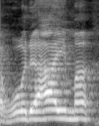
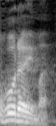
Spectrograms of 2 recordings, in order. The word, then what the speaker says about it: Roraima: Como hoje um jornalista pediu que a gente pronuncie corretamente o nome do estado, que é Roraima e não Roraima.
